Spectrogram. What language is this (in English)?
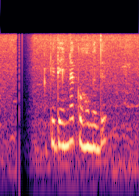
Sinhala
